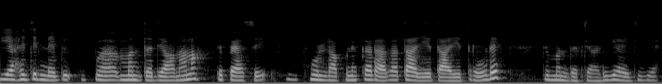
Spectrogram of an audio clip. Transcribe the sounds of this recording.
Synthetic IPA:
kiaːɦeːd͡ʒɪnːẽːbiː | mənd̪əɾd͡ʒaːnaːnaːt̪eːpɛːseː | pʰoːlːaːpneːkəɾaːd̪aːt̪aːd͡ʒeːt̪aːd͡ʒeːt̪ɾoːɽeː | t̪eːmənd̪əɾt͡ʃaːɽiːaːiːd͡ʒiːɛː

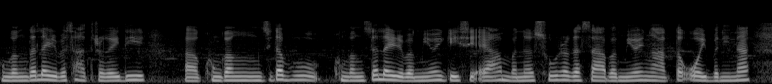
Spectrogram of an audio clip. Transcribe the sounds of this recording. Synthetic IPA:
kʰuŋɡɐŋdɐlɐjɾibɐsatɾɐɡɐjdi | kʰuŋɡɐŋzidɐbukʰuŋɡɐŋzidɐlɐjɾibɐmiojɡejsiʔɐ̰jambɐnɐsuɾɐɡɐsabɐmijojŋak̚tɐʔojbɐninɐ

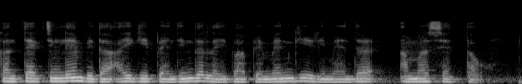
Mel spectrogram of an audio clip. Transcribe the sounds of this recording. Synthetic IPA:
kɐntek̚tiŋlembidɐʔɐjɡipendiŋdɐlɐjbɐpemenɡiɾimendɐɾɐmɐsetːɐw

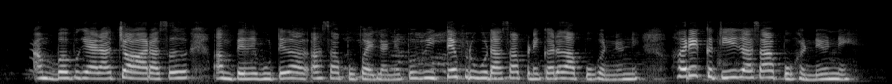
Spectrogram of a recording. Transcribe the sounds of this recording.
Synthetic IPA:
əmbəʋəɡɛːɾaːt͡ʃaːɾəsəmbẽːd̪eːbuːʈeːd̪aasãːpːuːpaːiːlɛːneːpuʋit̪eːpʰəɾuːɽaːsãːpɳeːkəɾd̪aːpːuːkʰəɽnːeːʊneːhəɾɪkt͡ʃiːd͡ʒaːsãəpuːkʰəɽneːʊneː

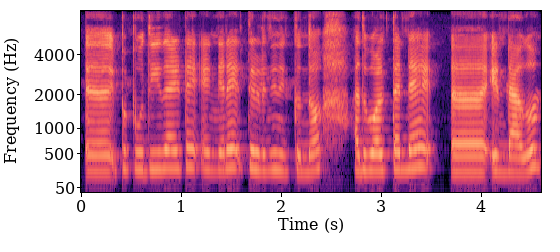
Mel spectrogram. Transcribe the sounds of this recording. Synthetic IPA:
ipːoːpuðijɐðaːjiʈːɨʔeŋːɐne̞t̪eɻiɲːɨnikːunːo̞ːɐðubo̞ːle̞t̪ɐnːe̞ʔiɳɖaːɣum

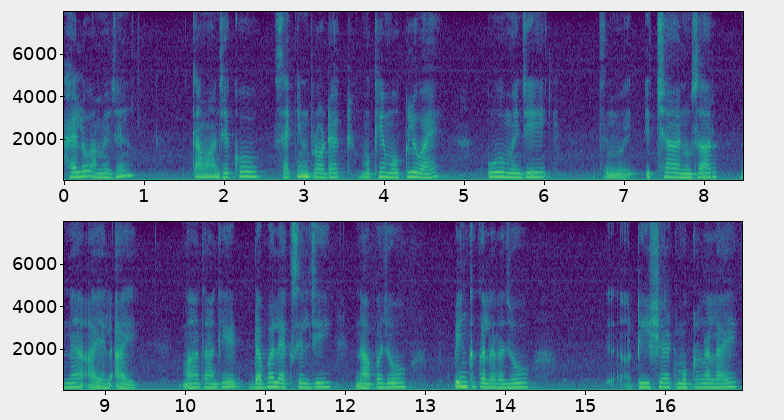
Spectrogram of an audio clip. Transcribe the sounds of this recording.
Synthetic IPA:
hɛːloɐmid͡ʑən | t̪ɐʋ̤ãd͡ʑeːko | seːkə̃ɳɖpɾɔːɖək̚ʈmũːkʰemoːklijoaːɦe | ʊɦomʊ̃ɦɪ̃ɲd͡ʑe | ɪt͡ɕʰaɐnusaːɾ | nɐʔa̰ːijəla̰ːɦeː | mãt̪ɐʋ̤ãkʰeɖɐbəlɛːksɪld͡ʑiː | naːpəd͡ʑoː | pɪ̃ŋkkɐləɾəd͡ʑoː | ʈiːʃəɾʈmoːkɪləɽ̃əlaːɦe

